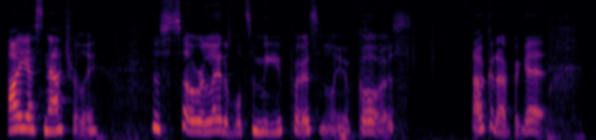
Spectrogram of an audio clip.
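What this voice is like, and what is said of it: Old-timey transatlantic accent. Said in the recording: “Good transatlantic accent. I like that. ... old timey”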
